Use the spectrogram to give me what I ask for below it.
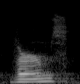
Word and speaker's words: Worms: We went to verms, that's how they say it. It's actually looks like worms to us where Martin Luther was condemned in the Catholic church.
